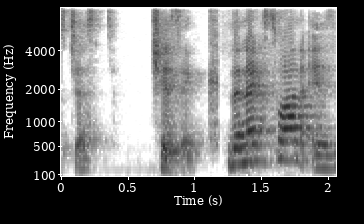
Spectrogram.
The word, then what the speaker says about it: Chiswick: you would pronounce it Chiswick but the W is silent so it's just Chizik the next one is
